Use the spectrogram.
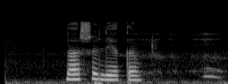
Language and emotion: Russian, neutral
